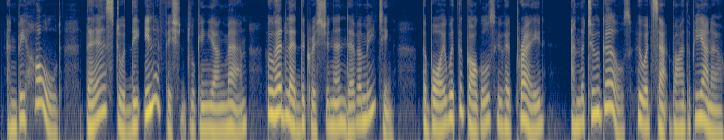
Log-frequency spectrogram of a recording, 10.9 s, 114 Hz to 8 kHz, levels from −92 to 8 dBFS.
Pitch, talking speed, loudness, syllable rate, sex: 195 Hz, 190 wpm, -18 LUFS, 5.0 syllables/s, female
